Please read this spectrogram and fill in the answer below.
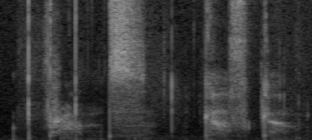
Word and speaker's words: Franz Kafka: So the last book is a book that is from, I believe the pronunciation is Franz Kafka. Franz Kafka.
